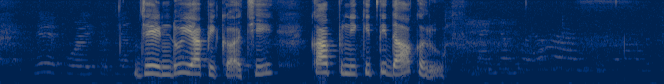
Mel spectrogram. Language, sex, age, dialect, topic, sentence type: Marathi, female, 25-30, Varhadi, agriculture, question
